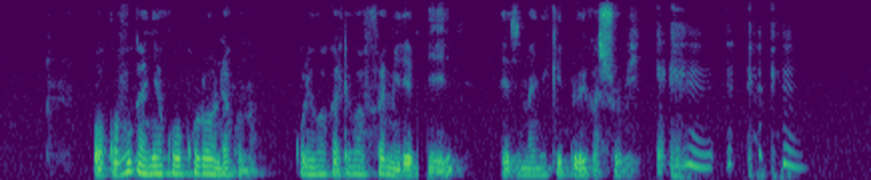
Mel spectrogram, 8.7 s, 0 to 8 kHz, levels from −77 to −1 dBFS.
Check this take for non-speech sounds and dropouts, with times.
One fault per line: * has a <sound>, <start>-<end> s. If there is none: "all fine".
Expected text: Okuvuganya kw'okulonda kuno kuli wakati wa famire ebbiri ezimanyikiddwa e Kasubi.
* has a dropout, 4.2-4.3 s
* has a throat clearing, 6.5-8.1 s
